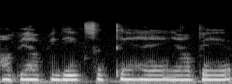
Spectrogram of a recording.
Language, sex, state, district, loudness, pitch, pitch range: Hindi, female, Bihar, Vaishali, -13 LUFS, 220 Hz, 215-225 Hz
